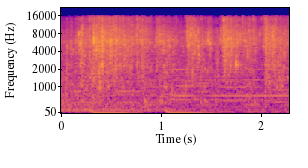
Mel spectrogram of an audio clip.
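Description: Milk pours and splashes into a drain, a continuous rushing gurgle with low glugging swells, unbroken, with no voices.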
